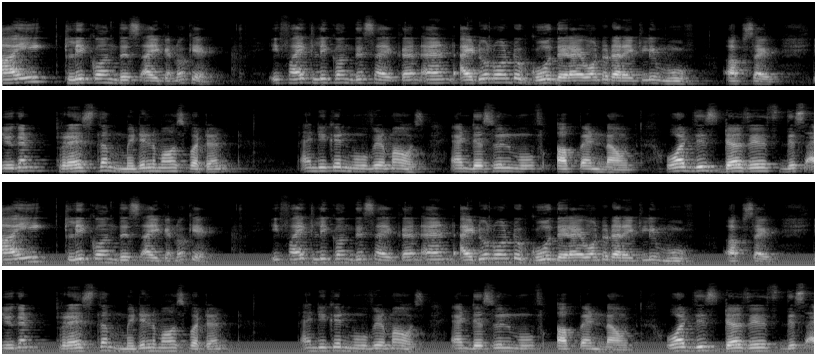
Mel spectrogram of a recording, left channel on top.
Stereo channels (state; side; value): noise; right; hum, 16 dB below the sound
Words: click on this icon, okay, if I click on this icon and I don't want to go there, I want to directly move upside, you can press the middle mouse button and you can move your mouse, and this will move up and down. What this does is this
